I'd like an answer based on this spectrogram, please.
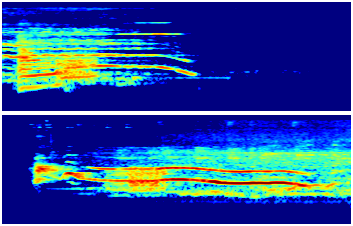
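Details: Pet dog indoors at home howling along to the Two and a Half Men TV theme: a drawn-out wavering howl falling at its end, a silent pause of about two seconds, then a longer, quavering howl that rises and dips.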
